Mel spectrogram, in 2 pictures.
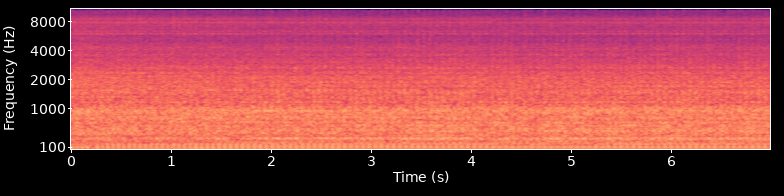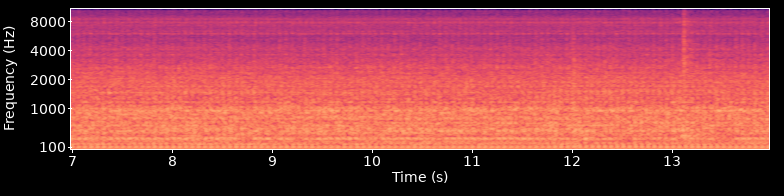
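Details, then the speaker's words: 2001 Suzuki GZ250 single idling while warming, choke backed down, lean-running bike; sharp puffing tick on every exhaust pulse about four a second, exhaust leak persisting after gasket replacement, still to be investigated. "oh and you'll you'll hear an exhaust leak that I'm hoping to take care of today as well and I changed the gasket but that didn't seem to stop it so I need to investigate that but you you might hear it"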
